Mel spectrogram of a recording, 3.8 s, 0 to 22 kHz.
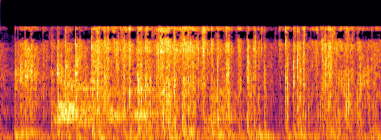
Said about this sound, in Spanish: Escucha ahora este otro sonido. Nuestro protagonista llega corriendo, feliz, es Chulo, un ternero que pesa 131 kilos.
